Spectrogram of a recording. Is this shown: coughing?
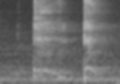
yes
